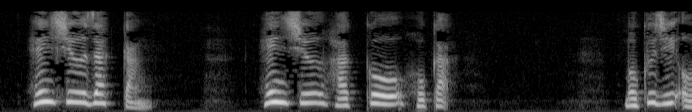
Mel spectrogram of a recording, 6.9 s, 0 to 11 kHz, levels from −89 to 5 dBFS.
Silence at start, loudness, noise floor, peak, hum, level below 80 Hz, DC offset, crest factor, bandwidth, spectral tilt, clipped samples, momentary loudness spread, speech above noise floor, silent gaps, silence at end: 0.3 s; -22 LUFS; -69 dBFS; -6 dBFS; none; -68 dBFS; under 0.1%; 16 dB; 8 kHz; -4.5 dB/octave; under 0.1%; 12 LU; 48 dB; none; 0 s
